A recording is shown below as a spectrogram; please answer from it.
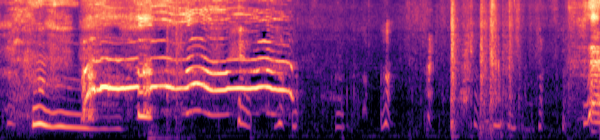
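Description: A toddler's voice: a short falling call, then a long, high-pitched shriek held for about two seconds that stops abruptly. Faint scattered clicks and rustles follow.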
